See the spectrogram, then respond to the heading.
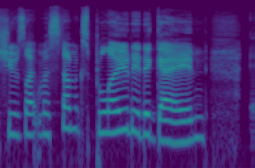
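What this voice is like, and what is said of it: Put-on Australian accent. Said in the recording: “that's my best Australian accent”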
